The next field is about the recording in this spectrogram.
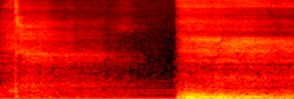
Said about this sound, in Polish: zamknąłem oczy, wezmę głęboki oddech, żeby się też uspokoić, zen wprowadzić, żeby teraz powiedzieć.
